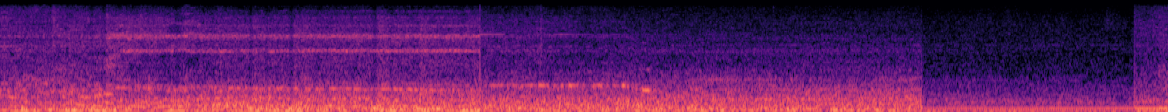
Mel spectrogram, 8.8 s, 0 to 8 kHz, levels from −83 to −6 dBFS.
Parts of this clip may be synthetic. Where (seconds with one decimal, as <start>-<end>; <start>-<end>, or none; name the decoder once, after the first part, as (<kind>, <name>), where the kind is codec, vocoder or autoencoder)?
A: 0.0-1.5 (codec, SNAC)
